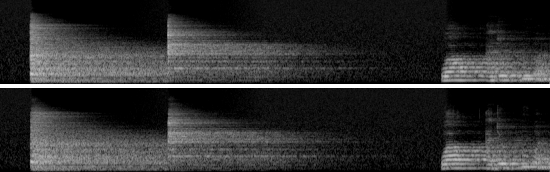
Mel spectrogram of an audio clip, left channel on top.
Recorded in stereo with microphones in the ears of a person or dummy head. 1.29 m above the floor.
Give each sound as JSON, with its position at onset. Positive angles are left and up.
{"t": 0.3, "sound": "a gunshot", "side_deg": 65, "distance_m": 1.1}
{"t": 1.7, "sound": "a snare drum", "side_deg": 75, "distance_m": 1.3}
{"t": 4.4, "sound": "a woman speaking", "side_deg": -55, "distance_m": 0.6}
